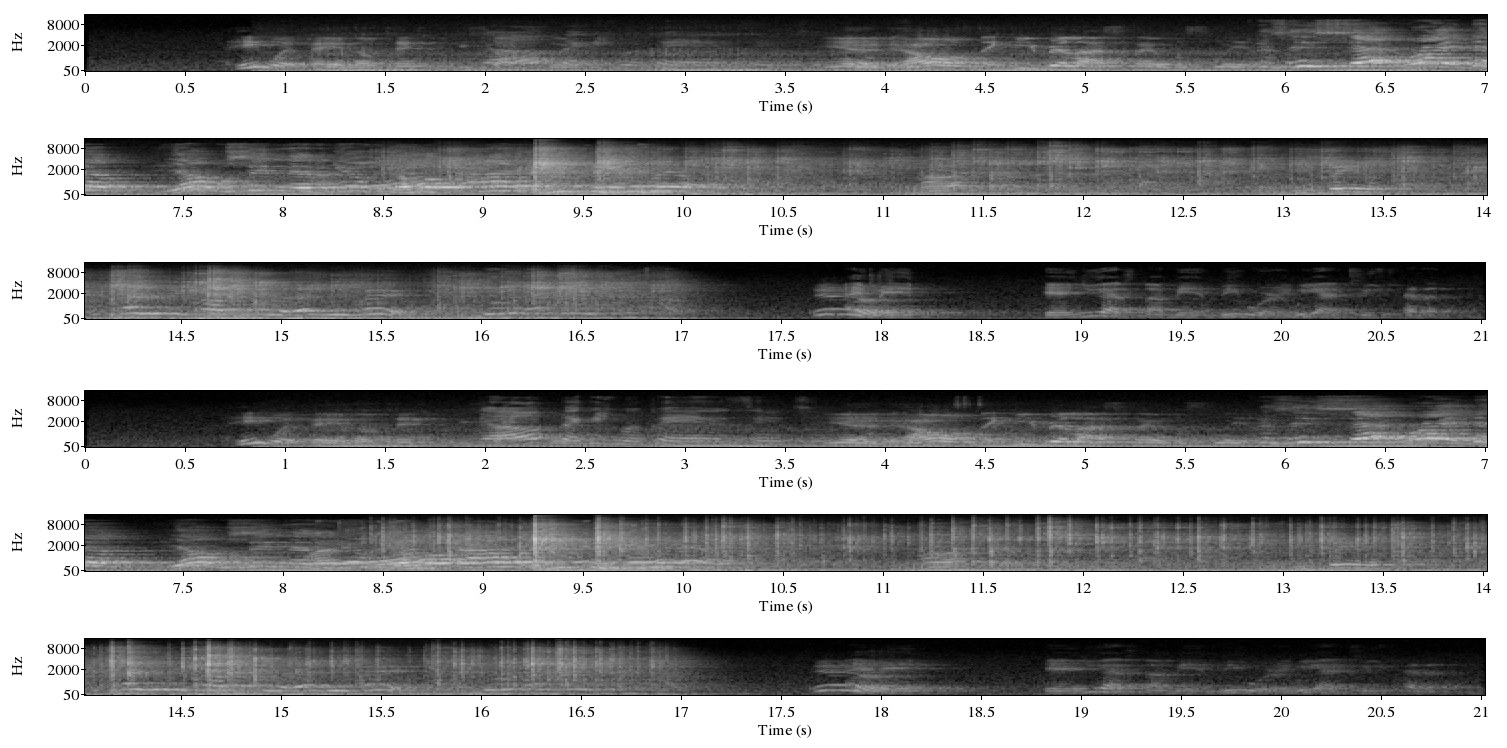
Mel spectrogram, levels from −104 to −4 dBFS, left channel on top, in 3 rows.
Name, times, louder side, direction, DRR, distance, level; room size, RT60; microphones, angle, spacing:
voice 1, 0.7-2.6 3.7-5.9 9.2-10.1 10.7-10.8 11.2-11.4 12.2-12.4 13.0-13.5 14.1-15.6 17.6-18.1 19.9-20.2, left 2 dB, 25° left, 6 dB, 0.5 m, -42 dB
Purr, 0.8-16.2, equal, 40° left, 1.3 m, -46 dB
voice 2, 1.9-3.8 8.1-10.3, right 4 dB, 40° right, 10 dB, 0.6 m, -43 dB
voice 3, 5.8-9.2 9.6-9.9, left 2 dB, 80° left, 2 dB, 1.5 m, -34 dB
Typing, 8.4-17.0, right 4 dB, 75° right, 1.6 m, -39 dB
voice 4, 16.0-17.0 17.8-18.2 18.8-20.8, left 2 dB, 55° left, 6 dB, 0.9 m, -51 dB
7.8 x 6.4 x 6.4 m, 1.1 s
head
